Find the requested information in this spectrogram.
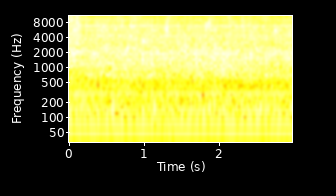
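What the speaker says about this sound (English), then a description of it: "And water change commences." Water rushes steadily during an aquarium water change, a continuous close gushing and bubbling with a low pump-like hum underneath, no talk.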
